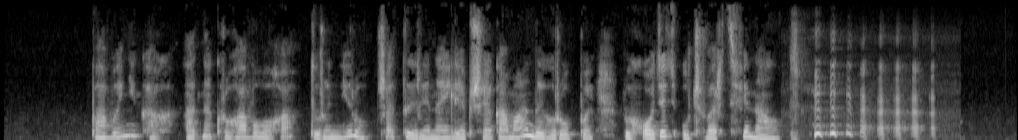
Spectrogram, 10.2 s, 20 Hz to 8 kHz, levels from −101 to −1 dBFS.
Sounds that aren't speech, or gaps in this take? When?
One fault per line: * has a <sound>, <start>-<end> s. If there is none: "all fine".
* has a laugh, 7.9-9.4 s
